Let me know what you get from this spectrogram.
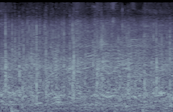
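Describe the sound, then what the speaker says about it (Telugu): An audience claps throughout a children's day school performance, a dense, continuous patter of many hands that stays even and fairly loud from start to finish. "Audience, please encourage them with your claps."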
